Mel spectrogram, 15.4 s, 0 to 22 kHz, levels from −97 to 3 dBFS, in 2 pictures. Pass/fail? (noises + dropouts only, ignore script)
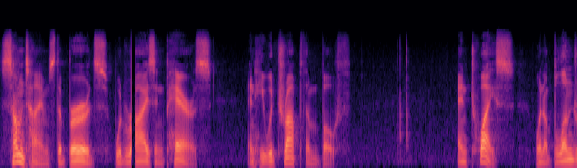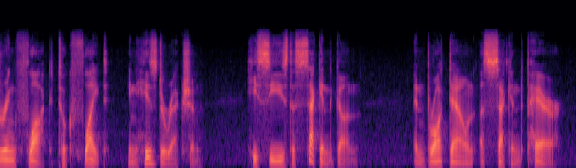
fail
